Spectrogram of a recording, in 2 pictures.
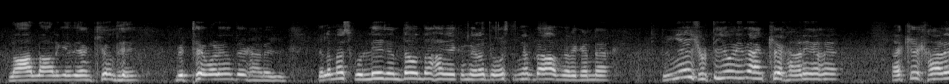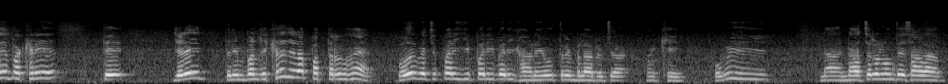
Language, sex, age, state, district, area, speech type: Dogri, male, 30-45, Jammu and Kashmir, Udhampur, urban, spontaneous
